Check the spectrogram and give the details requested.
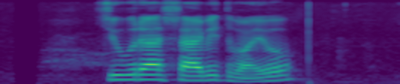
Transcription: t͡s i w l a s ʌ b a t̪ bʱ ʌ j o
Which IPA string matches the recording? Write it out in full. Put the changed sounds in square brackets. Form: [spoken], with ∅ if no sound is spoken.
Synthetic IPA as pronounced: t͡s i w [ɾ] a s [a] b [i] t̪ bʱ ʌ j o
